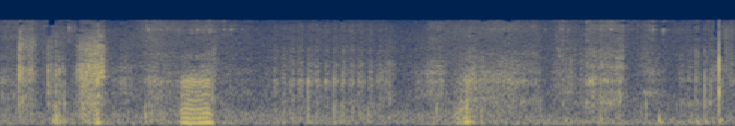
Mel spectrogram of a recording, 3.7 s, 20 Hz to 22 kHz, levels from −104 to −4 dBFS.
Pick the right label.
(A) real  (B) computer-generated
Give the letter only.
B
